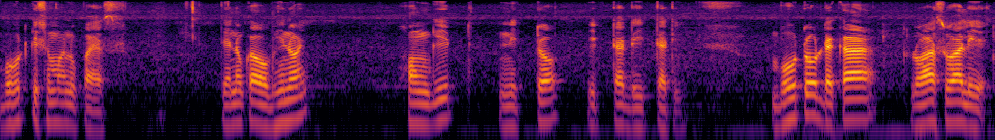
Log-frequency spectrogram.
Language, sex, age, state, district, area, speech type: Assamese, male, 60+, Assam, Biswanath, rural, spontaneous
